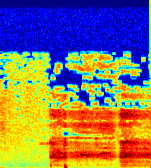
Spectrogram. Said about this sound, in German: Weißt du, dass deine Katze gerade am Rumblöken ist? Ja. ah. Von wegen, wir wollen was zu fressen und die Schüssel ist immer noch voll.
